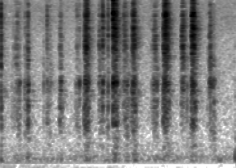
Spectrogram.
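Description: Glass dropper clicking and scraping against the inside of a small ceramic bowl as it stirs a thin oil finish: a quick, irregular run of light ticks.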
